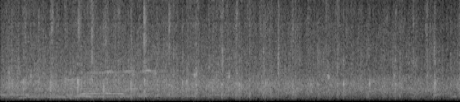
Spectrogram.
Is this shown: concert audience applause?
yes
